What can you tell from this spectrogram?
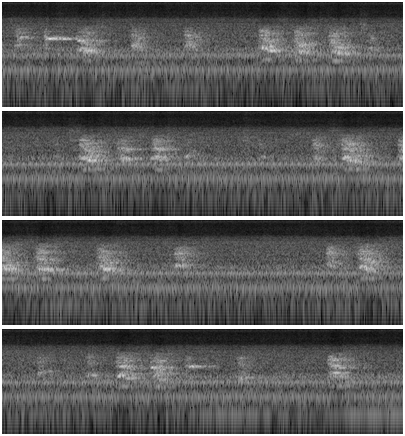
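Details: Cat gives repeated short, raspy coughing bursts in clusters, described as coughing and wheezing; owner asks whether it is sick; steady traffic or engine noise behind.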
